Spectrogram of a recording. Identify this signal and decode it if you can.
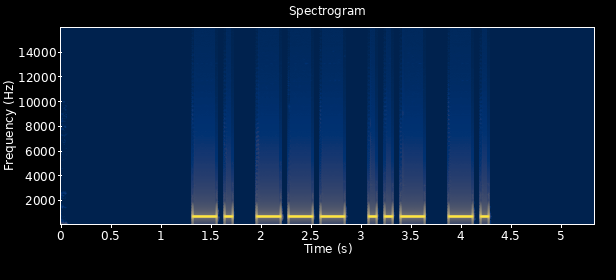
Morse code, heard as a keyed tone, about 15 wpm, 700 Hz. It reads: NOUN
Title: Top 500 Words Repeated 15wpm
